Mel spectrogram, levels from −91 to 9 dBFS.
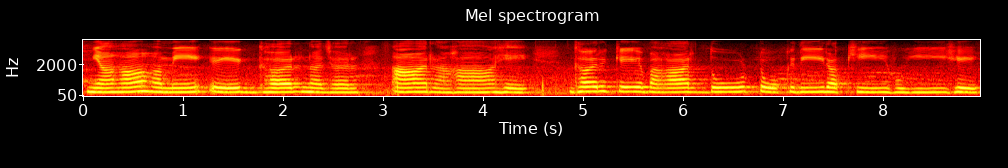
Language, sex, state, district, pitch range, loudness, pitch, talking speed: Hindi, female, Madhya Pradesh, Dhar, 215-230 Hz, -14 LUFS, 225 Hz, 105 wpm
